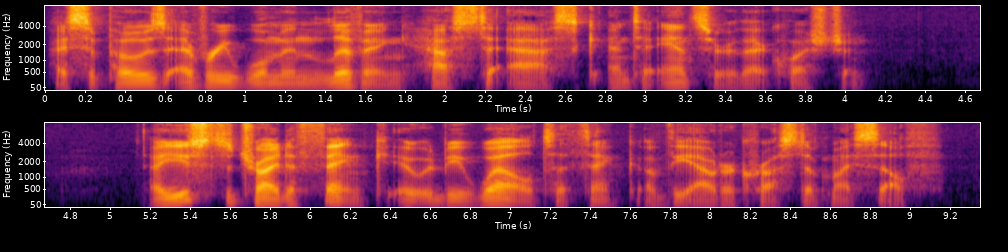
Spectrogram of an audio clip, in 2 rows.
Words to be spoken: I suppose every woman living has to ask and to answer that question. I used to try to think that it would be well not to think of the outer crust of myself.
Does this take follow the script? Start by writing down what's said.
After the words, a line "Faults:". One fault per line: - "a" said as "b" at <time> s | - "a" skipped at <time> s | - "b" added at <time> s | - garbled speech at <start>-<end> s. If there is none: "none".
I suppose every woman living has to ask and to answer that question. I used to try to think it would be well to think of the outer crust of myself.
Faults:
- "that" skipped at 6.4 s
- "not" skipped at 7.1 s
